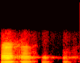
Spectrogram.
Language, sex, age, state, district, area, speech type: Kannada, male, 45-60, Karnataka, Bellary, rural, conversation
